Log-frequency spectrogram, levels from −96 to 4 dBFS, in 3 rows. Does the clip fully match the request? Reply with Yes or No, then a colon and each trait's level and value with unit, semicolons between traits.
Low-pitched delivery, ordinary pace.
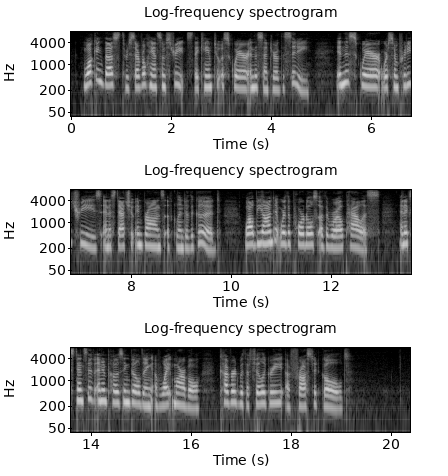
No: high, 245 Hz; average, 170 wpm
